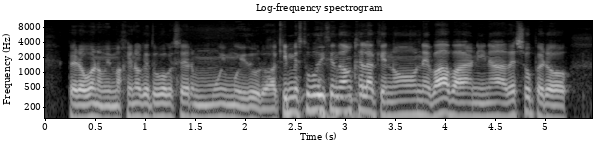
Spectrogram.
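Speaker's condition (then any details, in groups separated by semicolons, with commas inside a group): No condition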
